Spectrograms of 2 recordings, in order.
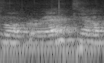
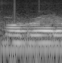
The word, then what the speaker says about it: Margaretta: But if you wrote that name down and I told you how to spell it, you might not pronounce Margaretta right, because it's M-A-R-G-A-R-E. You might say Margaret, you know.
